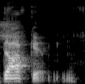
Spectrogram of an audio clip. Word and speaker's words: Dokken: It's Dokken. I prefer the Dokken. The mispronunciation? Sure. Yeah. Even though they're American. They're Dokken. Dokken.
